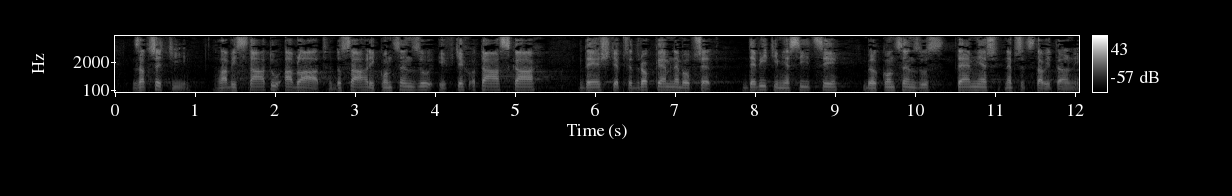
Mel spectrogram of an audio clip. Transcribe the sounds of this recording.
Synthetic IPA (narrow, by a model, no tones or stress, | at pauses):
zat̪r̝̥ɛcḭː | ɦlavɪst̪aːt̪uʔavlaːt̪do̞saːɦlɪko̞nt͡sɛnzuʔɪfcɛxʔo̞t̪aːskaːx | ɡdɛjɛʃcɛpr̝̥ɛd̪ɾo̞kɛmnɛbo̞pr̝̥ɛd̪ | dɛviːcɪmɲɛsiːt͡sɪ | bɪlko̞nt͡sɛnzust̪ɛːmɲɛr̝̥nɛpr̝̥ɛt̪st̪avɪt̪ɛlnḭː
